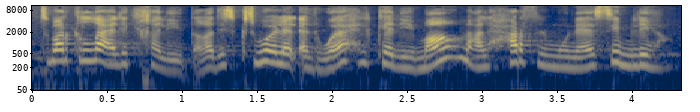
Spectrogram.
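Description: A woman's voice: fairly high pitch, animated, rapid-fire, slight background noise. A woman with a Moroccan Arabic accent teaching a literacy class, drilling pupils to repeat after her. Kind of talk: classroom lesson. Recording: echoey classroom with long reverb.

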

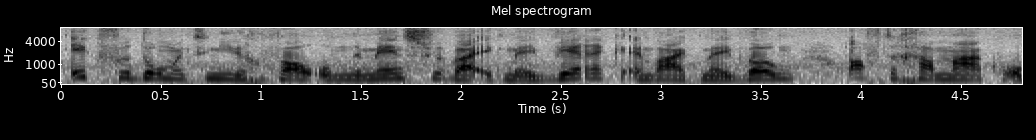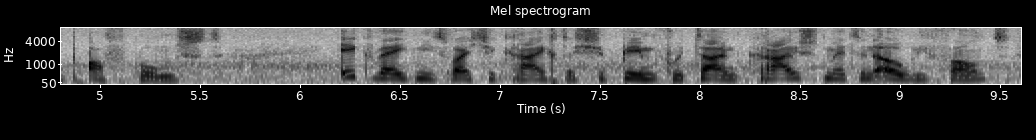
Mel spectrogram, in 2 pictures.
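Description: A woman's voice: lowish voice, a little mellow. A middle-aged woman with a broad Rotterdam Dutch accent, reading an opinion column aloud in a blunt, colloquial, colourful manner. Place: outdoors on a park bench. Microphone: handheld microphone held close. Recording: faint outdoor background noise.

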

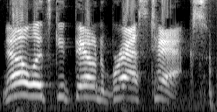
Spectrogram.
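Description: This woman, a wilderness guide and show host, speaks in a high, lively voice at a slow pace over a very noisy background. Out in the snow, she casually shows off gear and tells a story in a plainspoken, folksy way, recorded on a camera mic that is sometimes handheld.

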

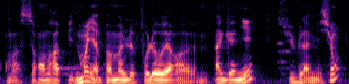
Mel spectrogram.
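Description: A man's voice: fairly low pitch, animated, racing, gravelly, slightly rough, faint music behind. A man hosting a gaming video with casual, chatty commentary, often talking to himself.

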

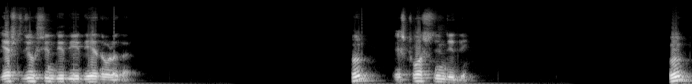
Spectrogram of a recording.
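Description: A man's voice: mid-range voice, expressive, measured pace, darkish tone, rough recording. A man leads a ritual session as a spirit healer. He presses with short commands and questions, repeating them again and again without letting up. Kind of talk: ritual interrogation.

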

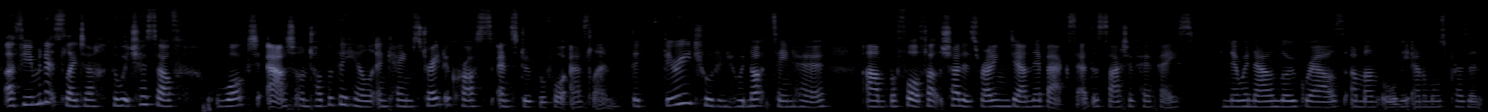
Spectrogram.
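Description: A woman's voice: medium pitch, steady tone, normal speed, a bit bright. Woman reader, casual read-aloud of a children's book, stumbles and restarts often. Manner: unpolished, frequent ums and restarts.

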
